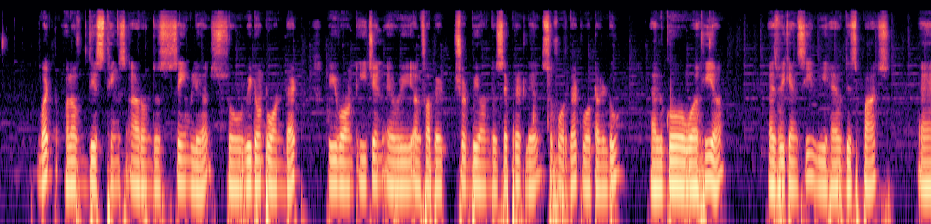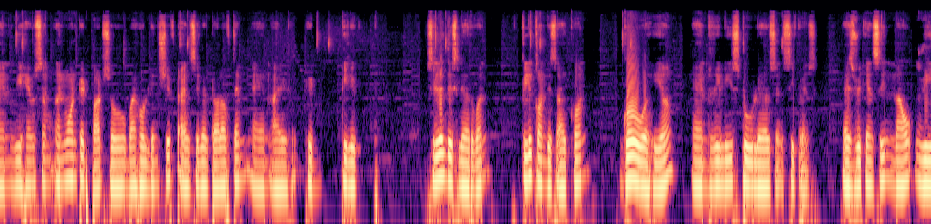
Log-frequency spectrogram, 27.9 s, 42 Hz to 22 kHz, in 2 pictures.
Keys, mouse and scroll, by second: 10.5 click, 13.1-13.6 scroll down 1, 14.2 click, 14.5 scroll down 1, 16.6 shift+click, 18.7 click, 25.5 click.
